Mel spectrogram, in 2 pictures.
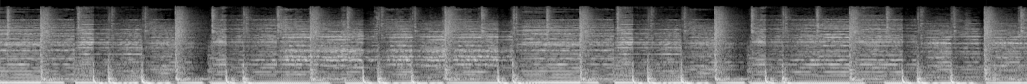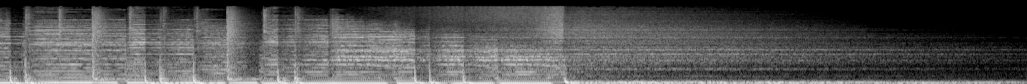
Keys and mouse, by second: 0.5-0.9 drag, 5.4 ctrl+middle click, 9.0 click, 12.3 click, 12.6 Tab, 14.4 middle click, 15.1 click, 16.6 3, 17.1 click, 17.8 middle click, 18.6 shift+click, 19.5 shift+click.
